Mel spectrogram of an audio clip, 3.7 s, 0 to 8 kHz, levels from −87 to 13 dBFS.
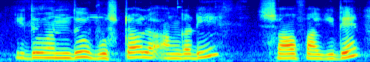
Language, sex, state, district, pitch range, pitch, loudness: Kannada, female, Karnataka, Koppal, 205-240 Hz, 230 Hz, -16 LUFS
